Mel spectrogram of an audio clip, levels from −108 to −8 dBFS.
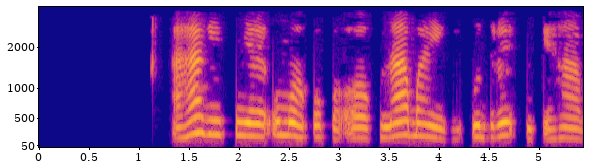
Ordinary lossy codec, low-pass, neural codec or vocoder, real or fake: MP3, 32 kbps; 3.6 kHz; none; real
